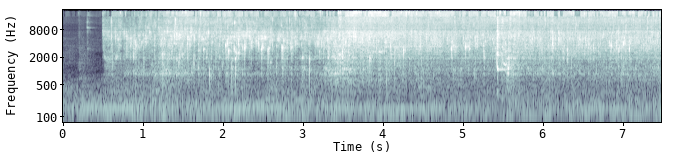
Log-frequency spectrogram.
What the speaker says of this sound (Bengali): আমি ডিমগুলো ভেজে নেব।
